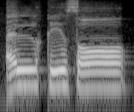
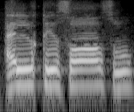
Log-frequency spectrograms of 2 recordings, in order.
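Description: First: The emphatic consonant sounds light and weak. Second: The emphatic consonant sounds heavy and full. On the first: The speaker calls it wrong. "ايوه انا جبتها ضعيفه" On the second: The speaker calls it right. "الصاد مفخمه، تفخيم عالي"

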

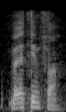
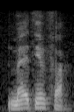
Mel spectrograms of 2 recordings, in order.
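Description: No difference in how they are said.

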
